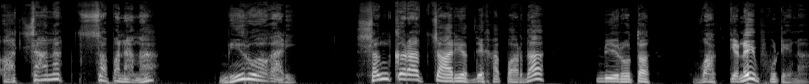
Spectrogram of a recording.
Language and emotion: Nepali, surprised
